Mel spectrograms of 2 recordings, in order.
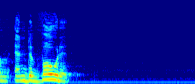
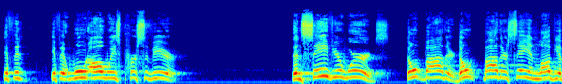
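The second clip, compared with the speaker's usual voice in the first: higher, louder fervent preaching; preaching at full force; 4 semitones higher, 5 dB louder than usual. Acted. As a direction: drive it home to the congregation.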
